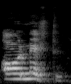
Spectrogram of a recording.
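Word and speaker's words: honest: एन ई एस टी लिखते होनेस्ट लेकिन पढ़ते हैं ऑनेस्ट। इसके पहले आर्टिकल एन आता है।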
